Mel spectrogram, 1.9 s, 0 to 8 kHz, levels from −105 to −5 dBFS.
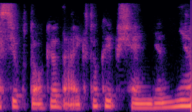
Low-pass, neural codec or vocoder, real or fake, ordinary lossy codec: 7.2 kHz; none; real; MP3, 64 kbps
